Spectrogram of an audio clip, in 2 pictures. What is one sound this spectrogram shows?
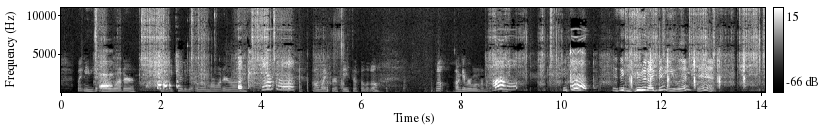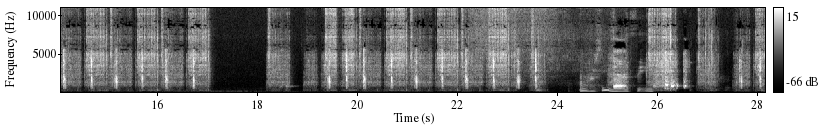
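A toy doll babbles in a high, childlike electronic voice.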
